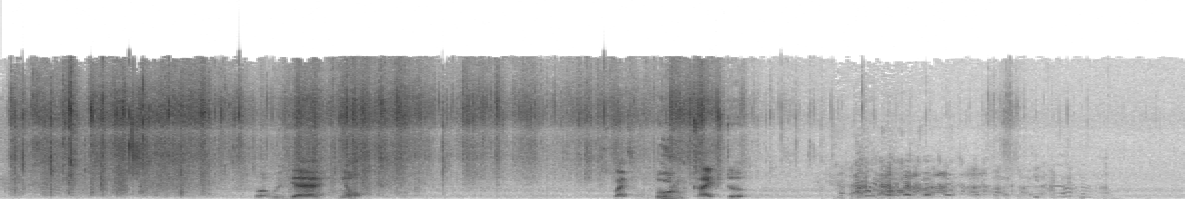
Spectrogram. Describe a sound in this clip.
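A plastic bag crackles as a man handles it.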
